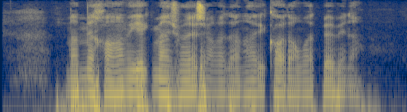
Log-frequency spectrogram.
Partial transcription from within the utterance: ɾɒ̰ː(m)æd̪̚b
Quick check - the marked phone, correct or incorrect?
correct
